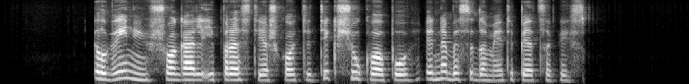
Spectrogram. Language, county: Lithuanian, Kaunas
